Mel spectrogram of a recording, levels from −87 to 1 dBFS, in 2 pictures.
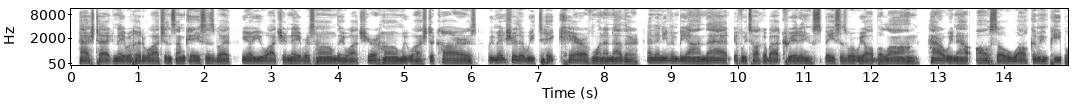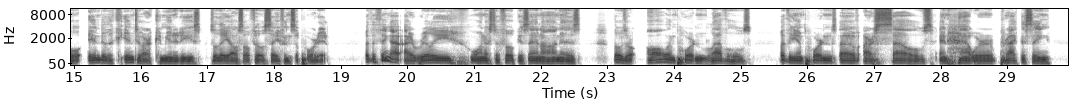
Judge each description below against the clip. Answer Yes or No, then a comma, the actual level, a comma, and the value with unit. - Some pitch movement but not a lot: No, narrow, 1.9 semitones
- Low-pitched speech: Yes, very low, 85 Hz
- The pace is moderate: Yes, average, 185 wpm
